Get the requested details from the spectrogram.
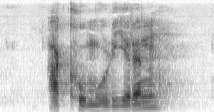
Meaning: to accumulate
- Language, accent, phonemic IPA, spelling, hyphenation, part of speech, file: German, Austria, /akumuˈliːʁən/, akkumulieren, ak‧ku‧mu‧lie‧ren, verb, De-at-akkumulieren.ogg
